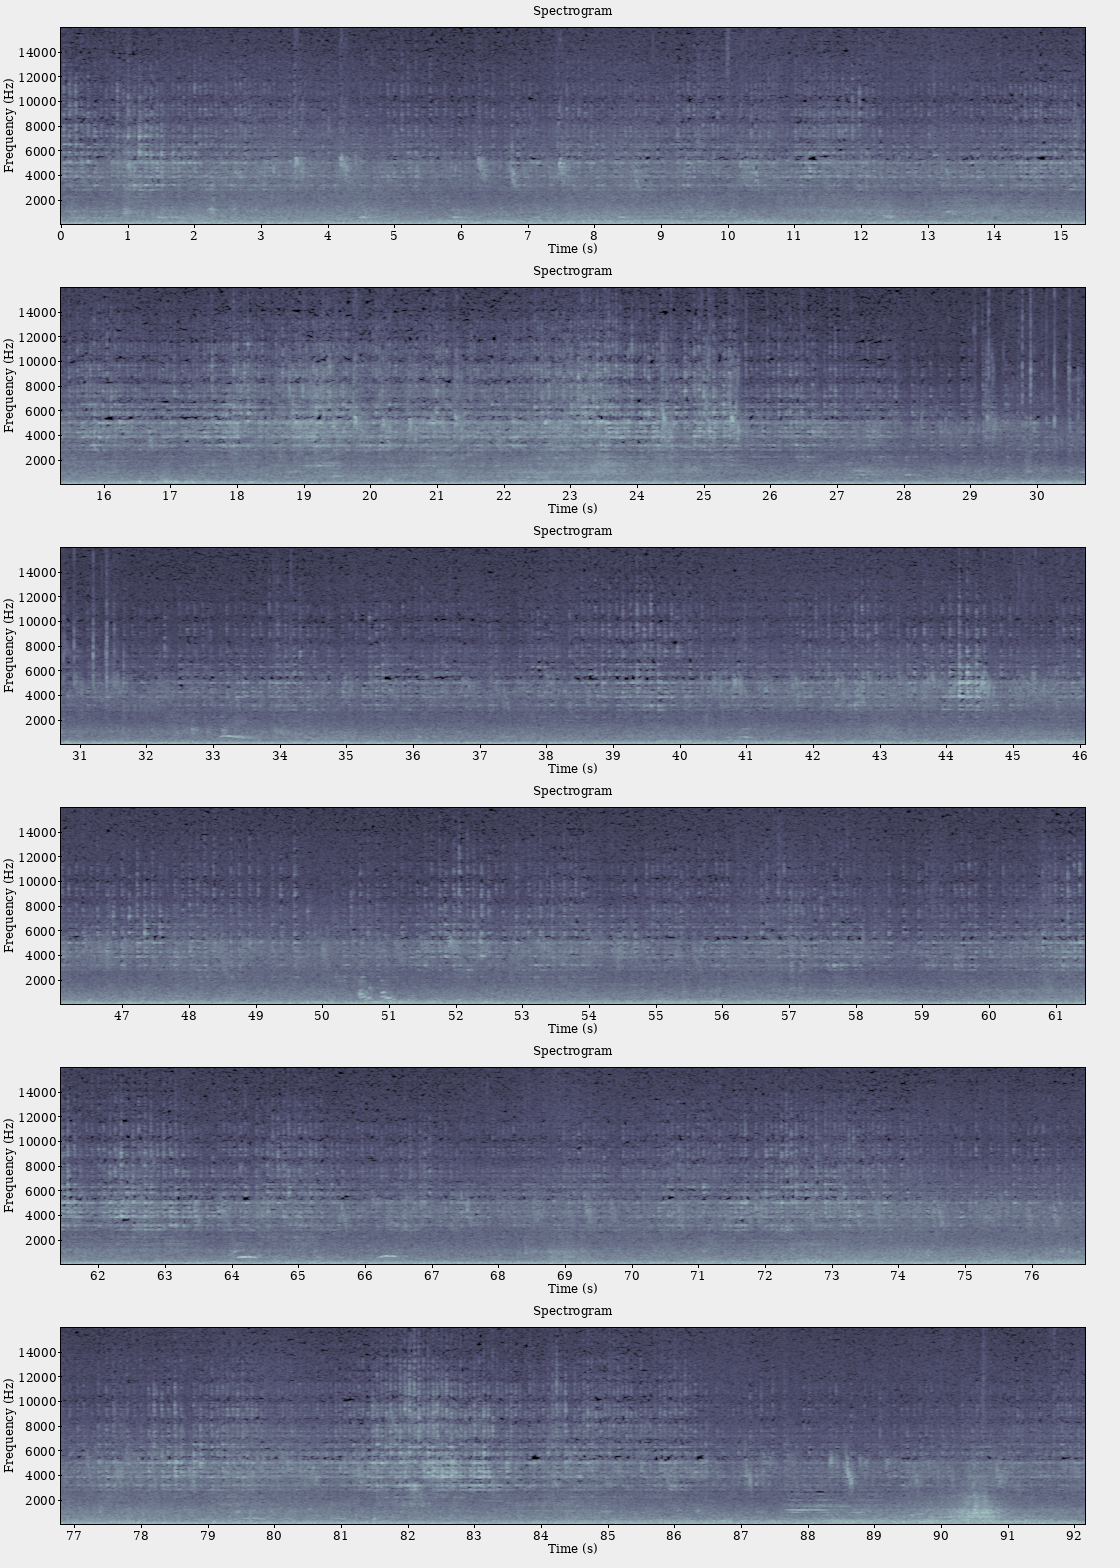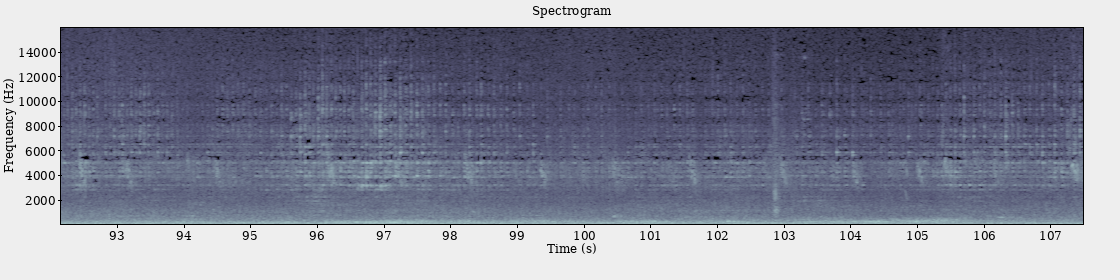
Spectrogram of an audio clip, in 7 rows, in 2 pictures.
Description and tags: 1. Wind Vane Ambience
I'm using the app Randonautica to generate random points on the map and recording them. This recording is perfectly looped :)
Recorded with Olympus LS-100
street, ambience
